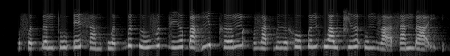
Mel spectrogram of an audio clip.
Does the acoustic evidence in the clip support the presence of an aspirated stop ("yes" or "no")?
no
